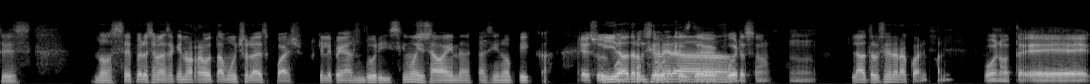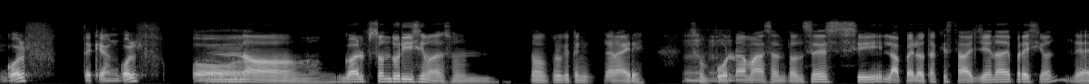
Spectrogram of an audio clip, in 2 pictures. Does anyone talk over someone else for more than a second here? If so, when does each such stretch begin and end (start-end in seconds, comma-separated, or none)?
6.0-7.4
